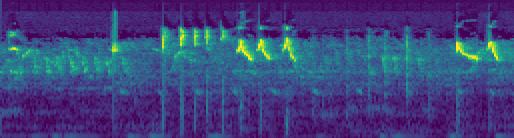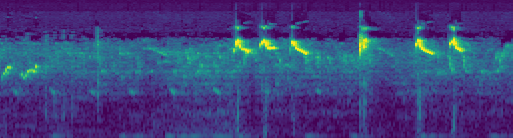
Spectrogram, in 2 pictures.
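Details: A konin bird sings a full, varied song: clusters of sharp upslurred whistles and quick chips in bursts separated by short twittering pauses, repeated throughout.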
